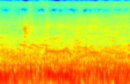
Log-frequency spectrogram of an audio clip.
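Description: A motorcycle engine idles nearby with a low rumble.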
